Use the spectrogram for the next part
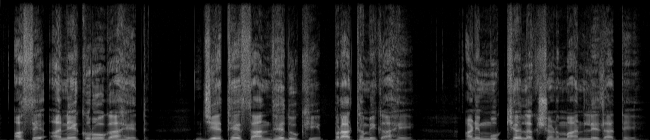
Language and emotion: Marathi, neutral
